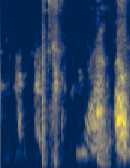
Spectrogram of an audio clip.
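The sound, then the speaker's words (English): A dog barks in a quick series of four or five sharp, moderately loud barks, with the last bursts the strongest. “And excuse me, the dog is barking.”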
